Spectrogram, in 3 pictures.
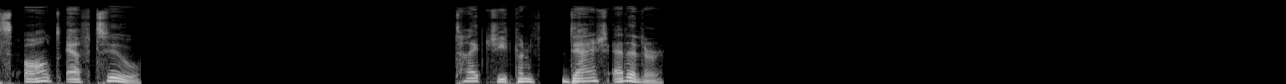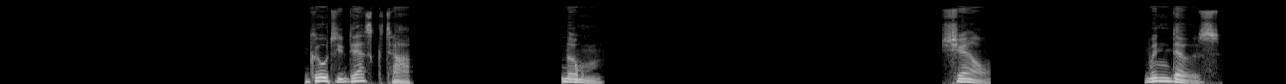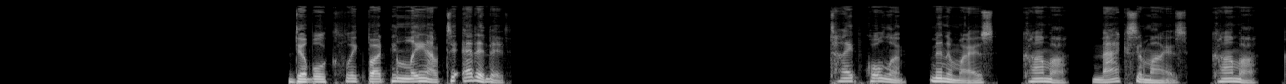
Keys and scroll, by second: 4.0-8.3 typing, 33.6-38.5 typing.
